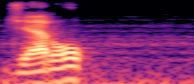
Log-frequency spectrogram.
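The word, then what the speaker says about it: Jetle: How How is your name pronounced? Jettle. J E T L E or J3 T-L3, right? Jettle.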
